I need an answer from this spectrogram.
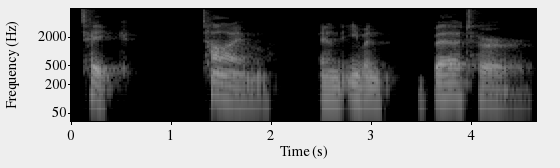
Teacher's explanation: in many London accents a tea sound isn't quite as crisp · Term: sloppy te sound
